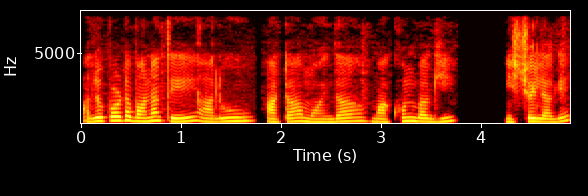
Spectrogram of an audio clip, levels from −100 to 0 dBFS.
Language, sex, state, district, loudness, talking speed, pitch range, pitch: Bengali, female, West Bengal, Kolkata, -26 LUFS, 135 wpm, 215-255 Hz, 235 Hz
